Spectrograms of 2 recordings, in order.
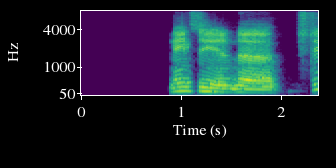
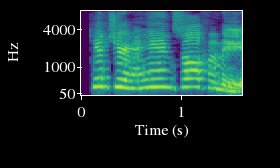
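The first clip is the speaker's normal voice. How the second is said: much higher, panicky cry with little extra volume; mock terror, pitched way up; retold panicked scream. Under hypnosis, reliving a scare, much higher frightened cry. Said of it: "I'm screaming".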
